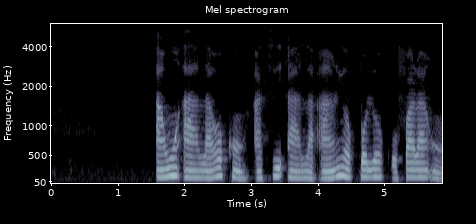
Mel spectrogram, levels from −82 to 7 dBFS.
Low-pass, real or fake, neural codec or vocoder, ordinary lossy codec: 5.4 kHz; real; none; none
